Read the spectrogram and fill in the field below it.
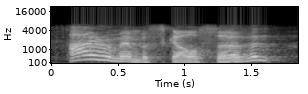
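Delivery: high, loud laughing quote; laughing disbelief. Retold or imitated. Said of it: "And I was like".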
